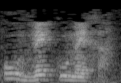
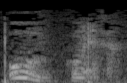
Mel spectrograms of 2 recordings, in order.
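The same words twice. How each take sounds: First: A short e vowel follows the v sound. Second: No vowel follows the v sound. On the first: The speaker calls it wrong. "e nem Uv Kumecha" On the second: The speaker calls it right. "é um Shevá mudo"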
